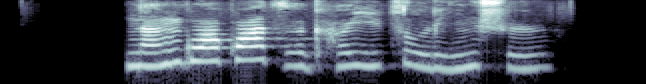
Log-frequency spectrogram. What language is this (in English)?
Chinese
